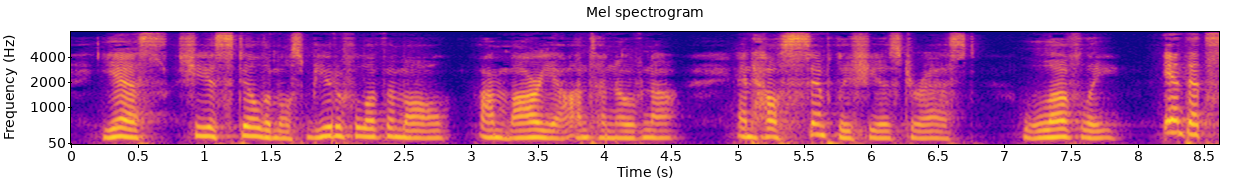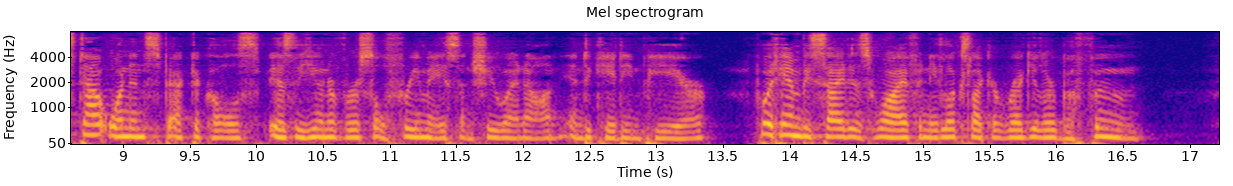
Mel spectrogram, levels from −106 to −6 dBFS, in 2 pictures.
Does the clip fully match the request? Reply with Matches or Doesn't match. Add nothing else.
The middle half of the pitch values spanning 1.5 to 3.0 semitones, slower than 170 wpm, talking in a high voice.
Matches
